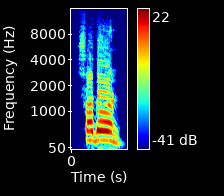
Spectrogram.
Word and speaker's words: সদন: খানা, সদন, আবার দন্তেশ্বর জায়গায় চ উচ্চারণ করিয়েন না ভাই, ওটা কিন্তু সদন, ঠিক আছে, সদন।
